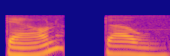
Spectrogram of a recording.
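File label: "down", Elizabethan English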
